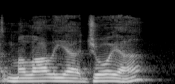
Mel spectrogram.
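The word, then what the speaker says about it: Malalai Joya: And John, you were talking there about Malalia Joya. Did I get the name right this time? – That's pretty close. Yep. That's now, pretty good.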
